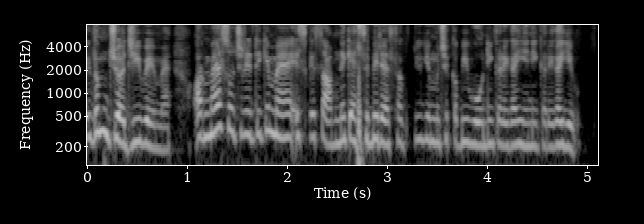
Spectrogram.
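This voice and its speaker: A young woman telling a personal story in a chatty, animated vlog style, dropping English phrases in and leaning on fillers. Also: fairly high pitch, quick pace, no echo, clean studio sound. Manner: mixes English phrases into speech. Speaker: vlogger. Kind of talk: casual storytelling.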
